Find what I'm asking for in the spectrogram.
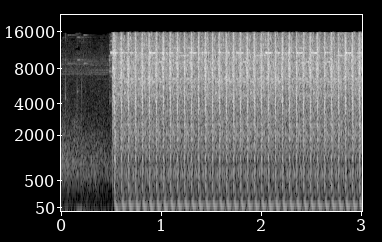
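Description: Rapid, evenly spaced machine gun bursts erupt abruptly after a brief quiet moment in the video game Far Cry 4, loud and rhythmic with a steady pulsing firing pattern and no speech.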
